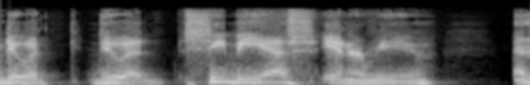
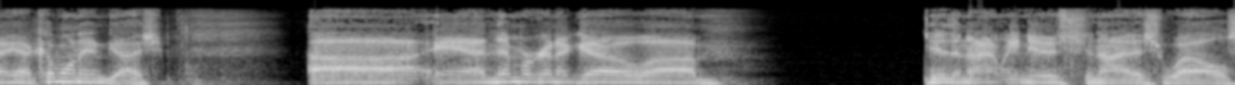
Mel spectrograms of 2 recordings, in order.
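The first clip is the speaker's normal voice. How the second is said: ordinary talk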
